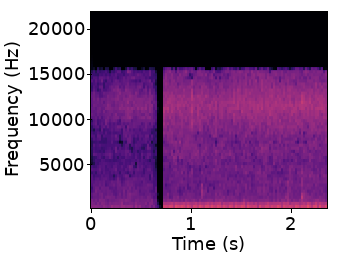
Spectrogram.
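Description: Chebureki frying in hot vegetable oil in a pan: a steady sizzling hiss. It cuts out for an instant about two-thirds of a second in and comes back louder, with a low steady hum beneath it.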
